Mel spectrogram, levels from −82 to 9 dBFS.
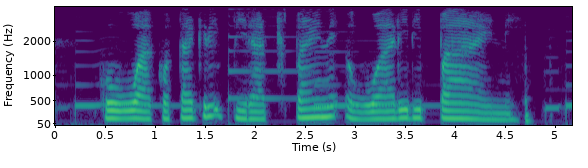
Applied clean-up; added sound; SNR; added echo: none; Guitar; 19 dB; none.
